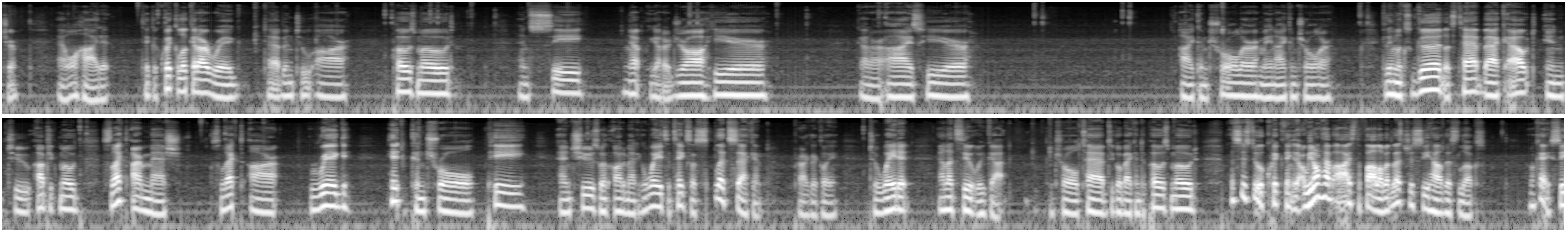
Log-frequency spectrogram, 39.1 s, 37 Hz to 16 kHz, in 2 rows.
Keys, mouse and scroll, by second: 0.8 h, 1.9 click, 3.2 Tab, 3.9 Tab, 5.3 click, 5.8 middle click, 6.5 middle click, 7.1 r, 10.1 middle click, 10.9 click, 11.9 g, 15.2 g, 17.4 middle click, 18.3 ctrl+Tab, 20.5 click, 22.2 shift+click, 25.5 ctrl+p, 30.3 click, 32.6 ctrl+Tab, 34.1 middle click, 34.6-35.7 scroll up 1, 37.5 g.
